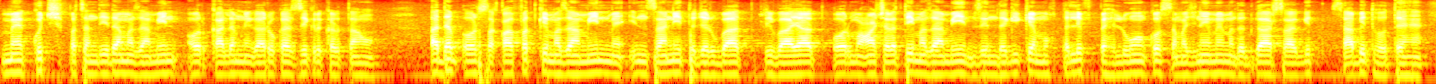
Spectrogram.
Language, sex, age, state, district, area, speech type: Urdu, male, 18-30, Uttar Pradesh, Saharanpur, urban, spontaneous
